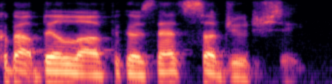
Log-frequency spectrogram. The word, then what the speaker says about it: sub judice: And they didn't really talk about Bill Love because that's sub judice. That's the right way to say that word.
